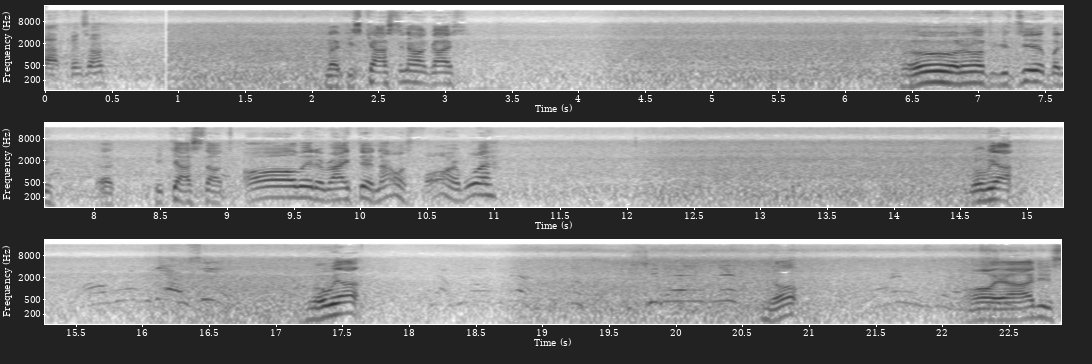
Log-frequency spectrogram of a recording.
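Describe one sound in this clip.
A fast river rushes and splashes over rocks.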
